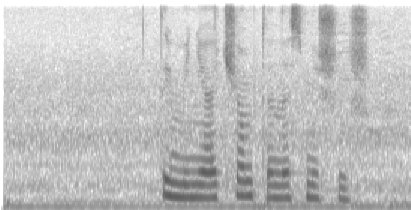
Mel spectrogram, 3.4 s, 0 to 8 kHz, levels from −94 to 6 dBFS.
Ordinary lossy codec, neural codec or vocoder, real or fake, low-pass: none; none; real; 7.2 kHz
